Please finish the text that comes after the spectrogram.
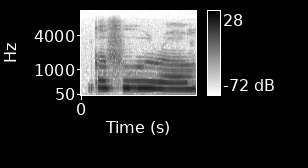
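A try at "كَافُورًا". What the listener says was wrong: نہیں الف مدہ کاف کو الف کے ساتھ کھینچ کے پڑھیے مدہ ہے نا الف مدہ کھینچ کے پڑھیں گے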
